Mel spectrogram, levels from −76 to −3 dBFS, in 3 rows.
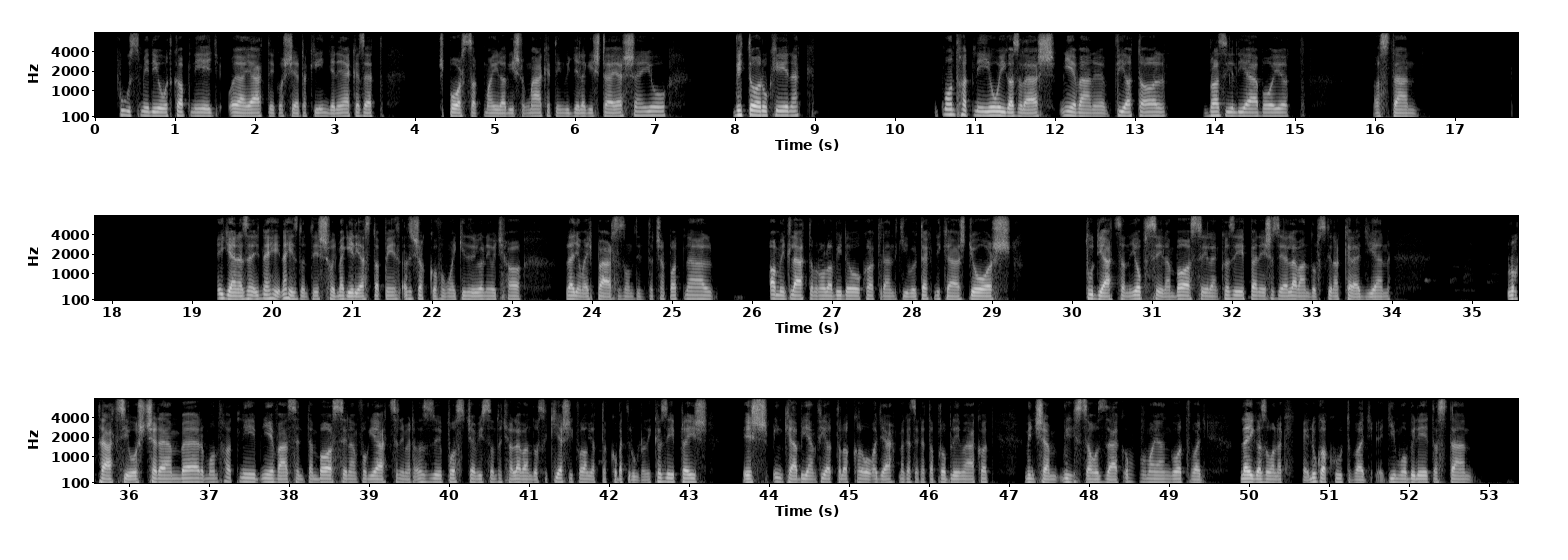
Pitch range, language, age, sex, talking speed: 115-130 Hz, Hungarian, 20-39, male, 125 wpm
